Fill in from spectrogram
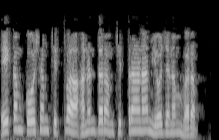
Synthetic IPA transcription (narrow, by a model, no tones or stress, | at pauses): eːkɐmkoːʂɐmt͡ʃit̪ʋɐʔɐnɐnt̪ɐɾɐmt͡ʃit̪ɾaːɳaːmjoːd͡ʒɐnɐmʋɐɾɐm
